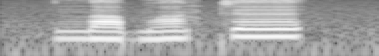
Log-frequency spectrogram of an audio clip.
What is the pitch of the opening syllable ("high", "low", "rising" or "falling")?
low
